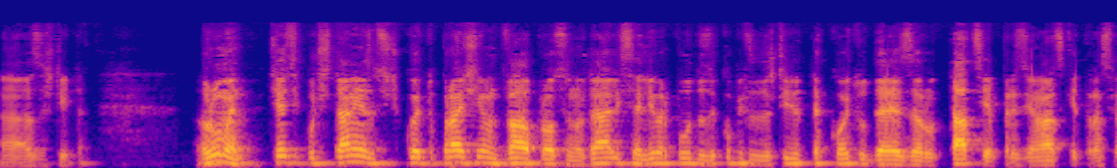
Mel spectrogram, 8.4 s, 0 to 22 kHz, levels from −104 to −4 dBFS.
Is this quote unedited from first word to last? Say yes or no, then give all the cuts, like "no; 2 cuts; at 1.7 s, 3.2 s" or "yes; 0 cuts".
no; 1 cut; at 5.6 s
